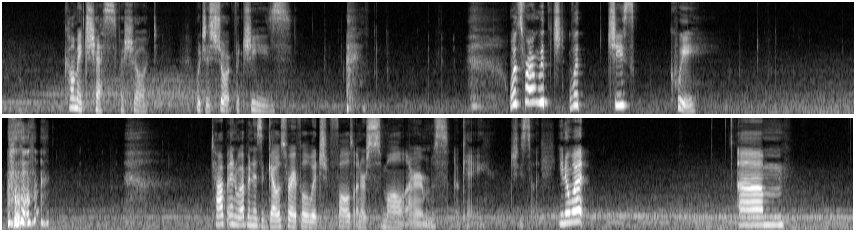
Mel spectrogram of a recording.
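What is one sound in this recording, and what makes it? A young woman talks casually and with animation into a close microphone.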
